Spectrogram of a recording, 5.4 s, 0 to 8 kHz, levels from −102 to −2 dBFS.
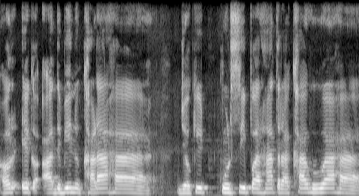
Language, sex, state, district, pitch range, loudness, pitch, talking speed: Hindi, male, Jharkhand, Palamu, 155-175 Hz, -14 LUFS, 170 Hz, 135 wpm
